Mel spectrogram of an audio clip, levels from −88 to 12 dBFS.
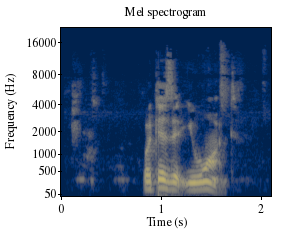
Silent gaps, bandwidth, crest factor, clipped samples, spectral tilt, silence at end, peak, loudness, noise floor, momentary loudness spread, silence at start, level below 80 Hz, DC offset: none; 15.5 kHz; 20 dB; under 0.1%; -4.5 dB/octave; 0.35 s; -4 dBFS; -21 LUFS; -56 dBFS; 22 LU; 0.1 s; -58 dBFS; under 0.1%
